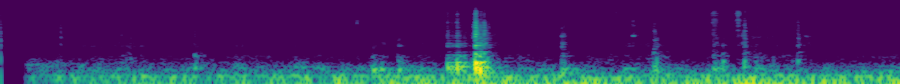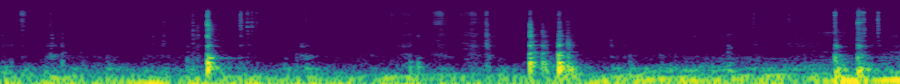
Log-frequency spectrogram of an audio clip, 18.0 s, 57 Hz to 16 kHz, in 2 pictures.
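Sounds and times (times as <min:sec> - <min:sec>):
steady low rumble: 0:00.2 - 0:18.0.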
